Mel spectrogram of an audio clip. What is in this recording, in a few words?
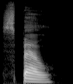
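"spell", British English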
